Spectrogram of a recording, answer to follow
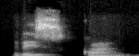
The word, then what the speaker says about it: رزق: المتفرد بالخلق والرزق والتدبير bukan rozak الرزق rizki ya, rizki apa bahasa Arabnya? Rozaka والرزق yarzuku rizqan, ya kan? رزق Asalnya roknya di kasrah. Ulangi lagi. dibacanya rizqa Fakama annahul mutafarridu bil khalqi wa rizqi wa tadbiri.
